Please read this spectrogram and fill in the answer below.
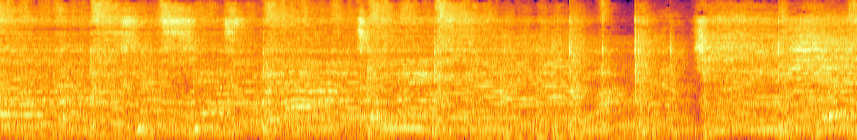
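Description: A live rock band playing: distorted electric guitar and drums with cymbal crashes under a woman's lead vocal. The mix is loud and dense, as heard from the audience.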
